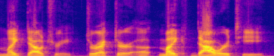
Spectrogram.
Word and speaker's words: Dougherty: I don't know if we ever talked about this, but Mike Dougherty is how you say it.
